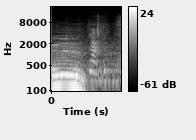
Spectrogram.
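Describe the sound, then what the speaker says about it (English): A single long, low moo drawn out and falling in pitch, followed by brief soft voices. "Cow."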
